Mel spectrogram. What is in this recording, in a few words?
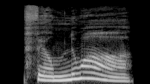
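"film noir", British English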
